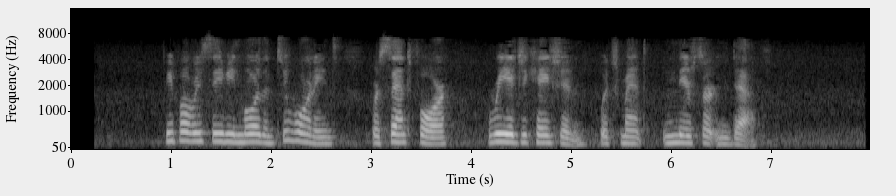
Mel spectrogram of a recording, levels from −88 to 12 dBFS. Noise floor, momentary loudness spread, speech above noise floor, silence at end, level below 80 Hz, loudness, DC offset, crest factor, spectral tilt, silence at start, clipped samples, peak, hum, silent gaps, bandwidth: -56 dBFS; 13 LU; 35 dB; 1.15 s; -66 dBFS; -22 LUFS; under 0.1%; 18 dB; -6.5 dB/octave; 0.95 s; under 0.1%; -4 dBFS; none; none; 7.6 kHz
